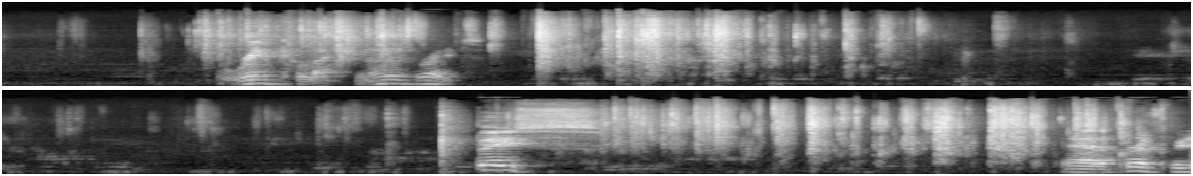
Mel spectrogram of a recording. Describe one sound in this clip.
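Trading cards rustle and flick as they are sorted by hand.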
